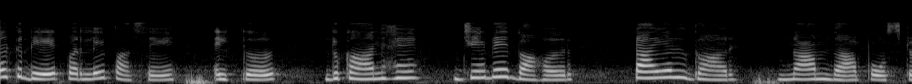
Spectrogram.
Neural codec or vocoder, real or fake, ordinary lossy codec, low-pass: codec, 44.1 kHz, 3.4 kbps, Pupu-Codec; fake; none; 7.2 kHz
